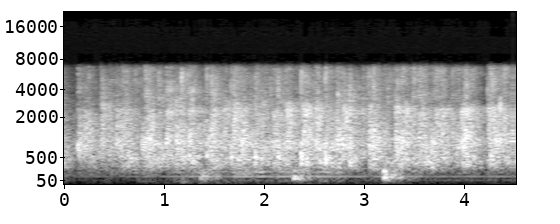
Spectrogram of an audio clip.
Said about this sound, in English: I want you to just give the Lord one more hand clap of praise this morning before you sit.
